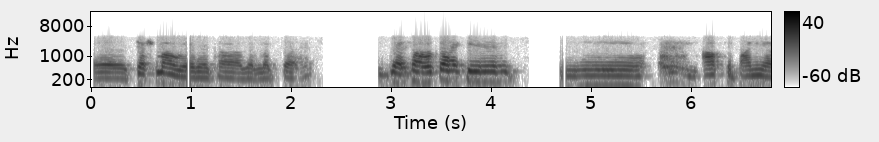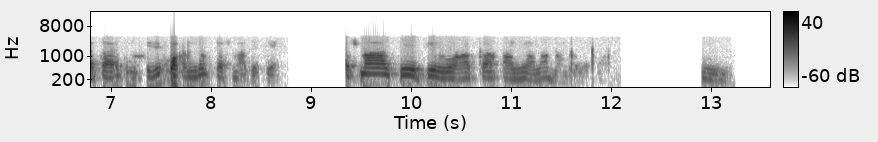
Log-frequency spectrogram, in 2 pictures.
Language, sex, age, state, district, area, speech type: Urdu, male, 60+, Bihar, Khagaria, rural, conversation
